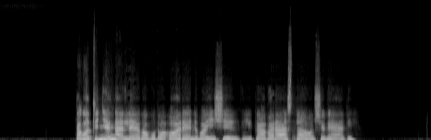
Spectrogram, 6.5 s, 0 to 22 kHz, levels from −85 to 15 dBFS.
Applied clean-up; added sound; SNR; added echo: neural mask model DeepFilterNet 3.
